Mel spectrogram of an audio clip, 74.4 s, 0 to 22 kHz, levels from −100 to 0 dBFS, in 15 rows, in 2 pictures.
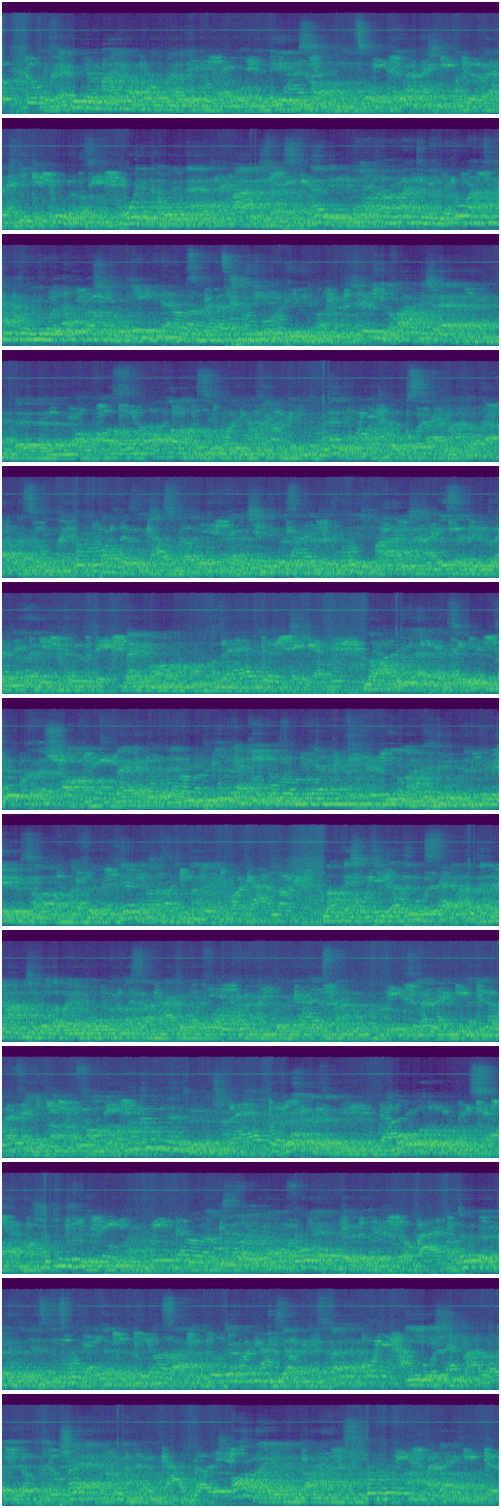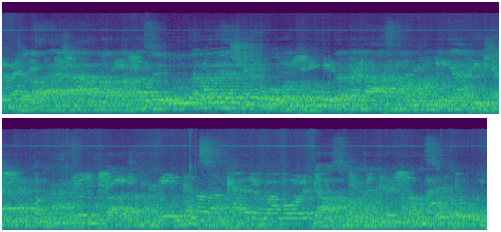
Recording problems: room echo; strong; dies away in 1.5 s
off-mic speech; far
squashed, flat; somewhat
voice in the background; loud; throughout; 5 dB below the speech
electrical hum; noticeable; throughout; 50 Hz, 10 dB below the speech

